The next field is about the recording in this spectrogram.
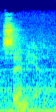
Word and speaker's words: Psammead: Psammead is pronounced Psammead.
